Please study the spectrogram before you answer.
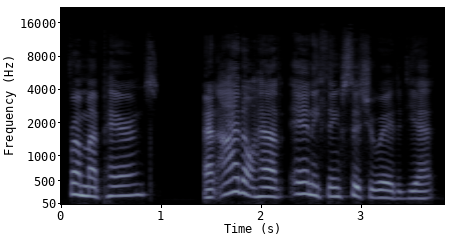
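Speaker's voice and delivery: put-on high, innocent Southern accent; apologetic Southern belle. A narrator's reading. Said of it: "slightly affectionate Southern accent".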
